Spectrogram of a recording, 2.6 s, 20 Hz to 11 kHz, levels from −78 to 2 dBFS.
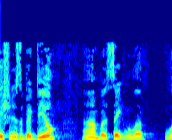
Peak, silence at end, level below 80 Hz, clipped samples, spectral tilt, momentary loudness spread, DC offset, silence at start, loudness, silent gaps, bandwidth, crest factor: -8 dBFS; 0 s; -68 dBFS; under 0.1%; -6 dB/octave; 8 LU; under 0.1%; 0 s; -24 LUFS; none; 8 kHz; 16 dB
